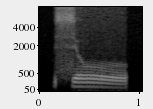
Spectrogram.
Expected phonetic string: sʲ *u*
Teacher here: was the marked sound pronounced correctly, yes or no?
no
